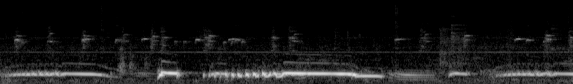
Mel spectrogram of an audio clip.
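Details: Local Indonesian puter collared dove in the prized 'pelung' style, kept as a pet and used as a lure; melodious low coos run as long sustained notes, some trembling and pulsed, some sliding downward, with faint chirps of other birds behind.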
